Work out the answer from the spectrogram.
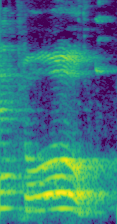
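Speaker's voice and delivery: तो drawn out long and pushed hard; stress on तो. Shown as a demonstration. Teacher demonstrating the dual form to students, long emphatic तो. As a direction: hold the vowel of तो with a swelling emphasis. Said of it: "मैं तो का उच्चारण कर रहा हूं, मतलब फिर पराघात हो रहा है".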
